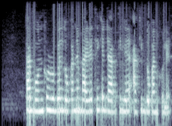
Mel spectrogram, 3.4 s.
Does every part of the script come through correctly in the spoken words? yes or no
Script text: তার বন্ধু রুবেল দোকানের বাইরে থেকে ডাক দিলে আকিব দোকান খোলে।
yes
